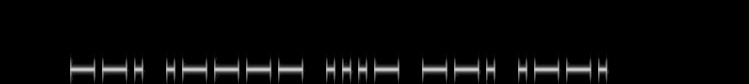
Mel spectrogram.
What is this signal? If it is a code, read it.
Morse code, heard as a keyed tone, about 15 wpm, 700 Hz. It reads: G1VGP
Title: DXCC-100 Call Signs - 5 Characters - 15wpm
